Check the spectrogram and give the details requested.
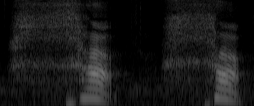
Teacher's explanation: मैंने तरीका भी सिखाया, थोड़ा सा मुंह खोले, ज़बान की जड़ नीचे करें, और आवाज़ जो है वो आपके मिडल थ्रोट से निकलेगी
